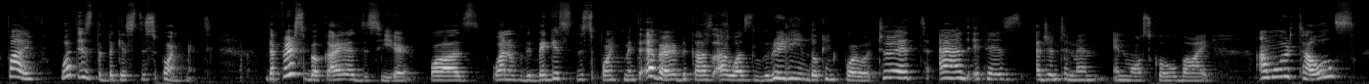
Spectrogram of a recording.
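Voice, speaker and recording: A woman with a somewhat high-pitched voice talks informally to her viewers in a reviewer's video monologue. She is emphatic, often repeating a word or phrase to stress her point. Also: animated, moderate pace, a bit bright. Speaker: book reviewer vlogger.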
